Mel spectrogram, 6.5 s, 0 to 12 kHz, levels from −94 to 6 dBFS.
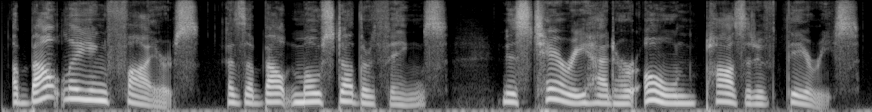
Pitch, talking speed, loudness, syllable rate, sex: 205 Hz, 140 wpm, -17 LUFS, 4.3 syllables/s, female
